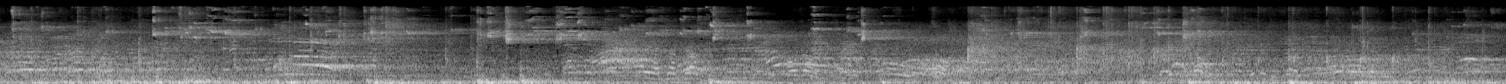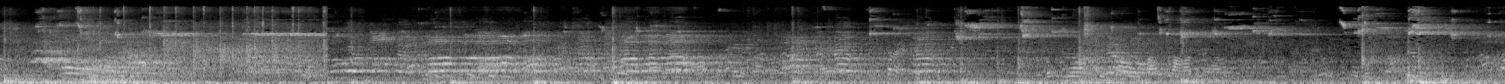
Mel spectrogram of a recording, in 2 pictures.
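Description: Indoor basketball game: a ball bouncing on a hardwood gym floor while players and spectators call out, all echoing in a large gymnasium.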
